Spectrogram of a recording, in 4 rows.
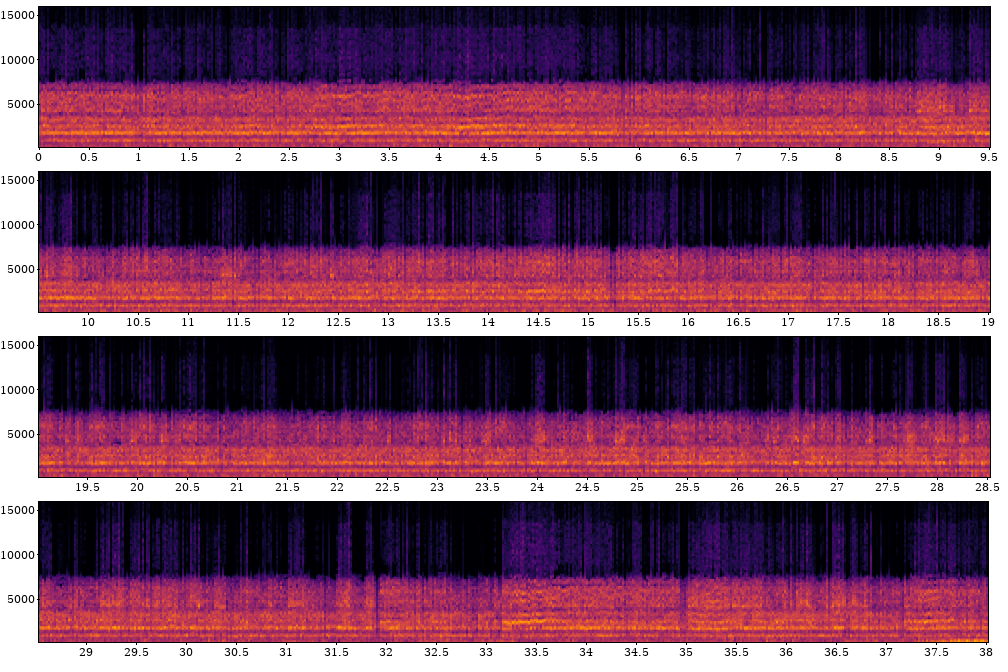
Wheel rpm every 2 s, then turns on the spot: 230, 230, 230, 230, 230, 240, 230, 230, 240, 230, 230, 230, 230, 230, 230, 230, 230, 230, 230.
none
